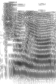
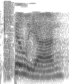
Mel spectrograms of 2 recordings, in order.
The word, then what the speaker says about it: Chilion: He had two sons named Mahlon and Chilion, or in Hebrew you could say Kilion, for those of you who are into pronunciation. And what are his sons named for?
